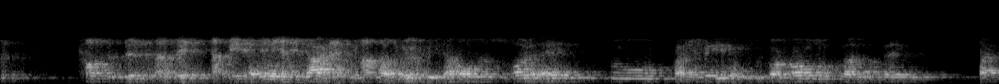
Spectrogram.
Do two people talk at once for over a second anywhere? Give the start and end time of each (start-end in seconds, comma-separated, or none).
2.5-3.9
